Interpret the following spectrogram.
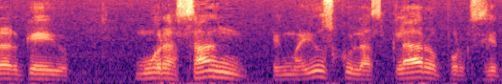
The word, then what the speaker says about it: Morazán: a decir arguello, lo va a tener que pronunciar arguello. Morazán, en mayúsculas, claro, porque si no le pone la tilde, el término, el apellido se vuelve Morazán.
